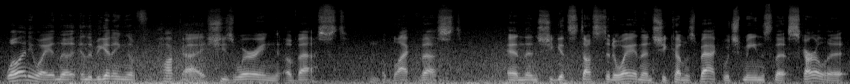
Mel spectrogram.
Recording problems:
wind noise on the microphone; occasional gusts; 15 dB below the speech

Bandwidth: 18 kHz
